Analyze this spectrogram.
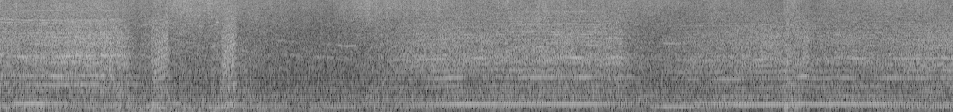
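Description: Tyres hiss and crunch over snowy gravel.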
